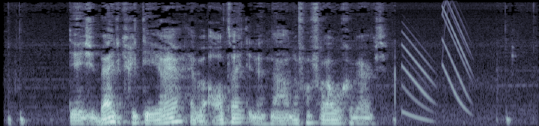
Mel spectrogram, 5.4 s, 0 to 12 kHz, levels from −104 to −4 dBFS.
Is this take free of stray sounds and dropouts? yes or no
no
